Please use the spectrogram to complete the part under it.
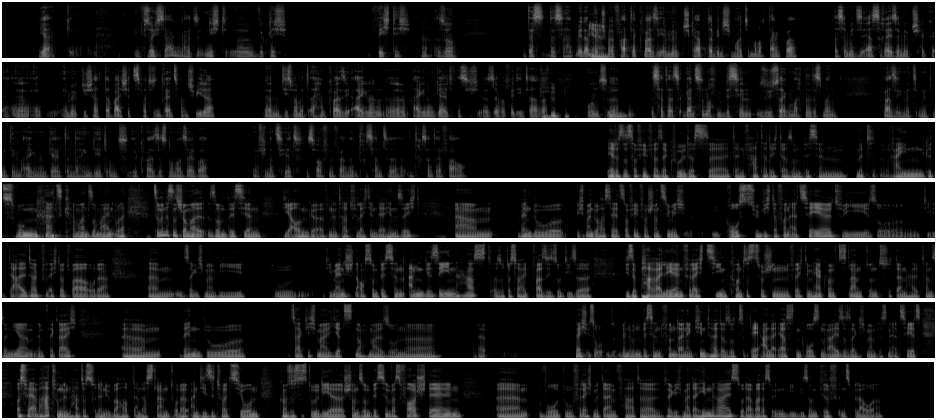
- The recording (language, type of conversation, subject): German, podcast, Was hat dir deine erste große Reise beigebracht?
- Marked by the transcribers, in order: sigh; chuckle; chuckle; laughing while speaking: "hat"; "zumindest" said as "zumindestens"; other noise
